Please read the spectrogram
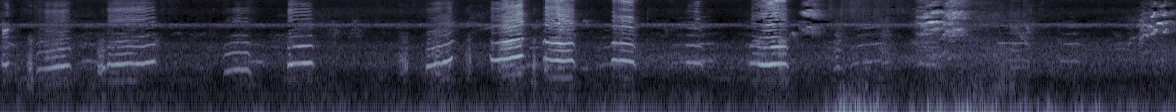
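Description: Australian magpies calling close by, a run of short pitched notes that bend up and down, one or two a second, while they are hand-fed. After about eight seconds a low rumbling of handling noise on the microphone takes over.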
